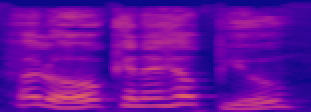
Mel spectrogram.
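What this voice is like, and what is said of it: Put-on weird accent. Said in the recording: “He has like a weird accent.”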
